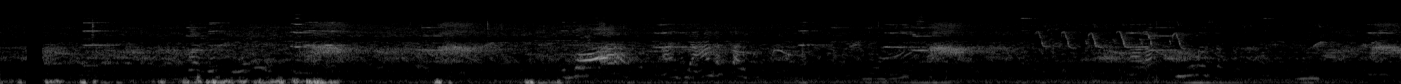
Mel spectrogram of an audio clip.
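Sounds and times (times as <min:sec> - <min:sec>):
birds chirping and calling: 0:00.5 - 0:14.0.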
